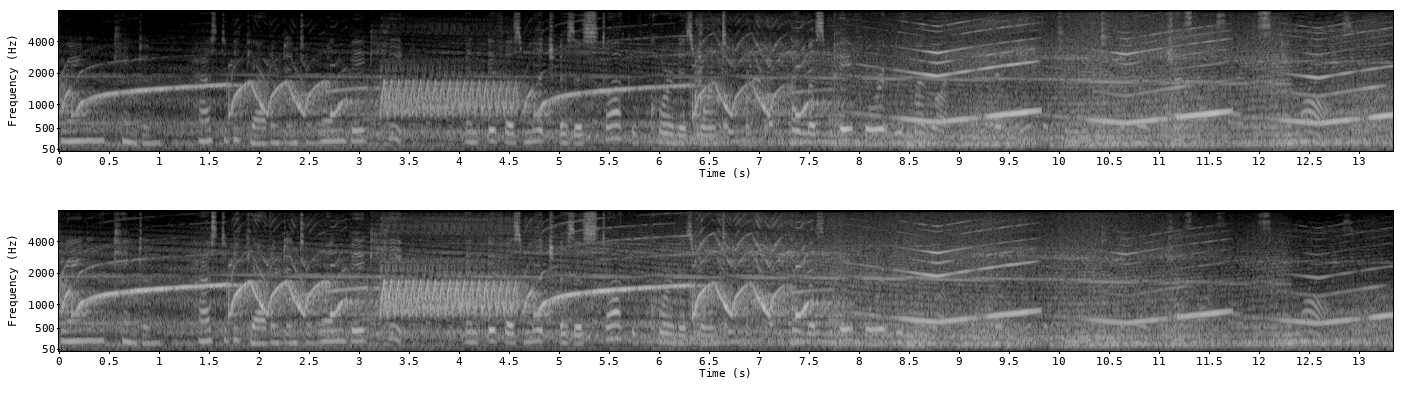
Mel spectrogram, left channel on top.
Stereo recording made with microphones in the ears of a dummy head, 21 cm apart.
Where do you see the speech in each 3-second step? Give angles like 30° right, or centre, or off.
60° right, 30° right, 30° left, 60° left, 70° left.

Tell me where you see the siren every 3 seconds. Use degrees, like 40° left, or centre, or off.
80° right, 60° right, 30° right, 30° left, 60° left.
